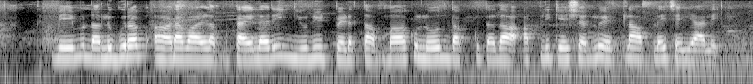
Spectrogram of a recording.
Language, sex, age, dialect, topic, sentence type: Telugu, female, 18-24, Telangana, banking, question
